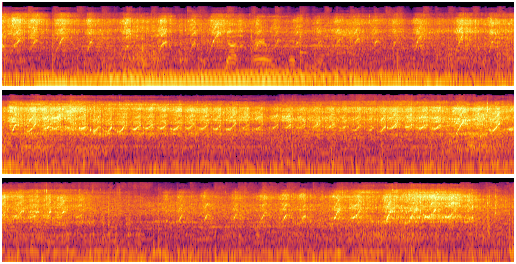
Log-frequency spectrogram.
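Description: Hard tyres of a radio-controlled drift car squealing and scraping as it slides on asphalt.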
